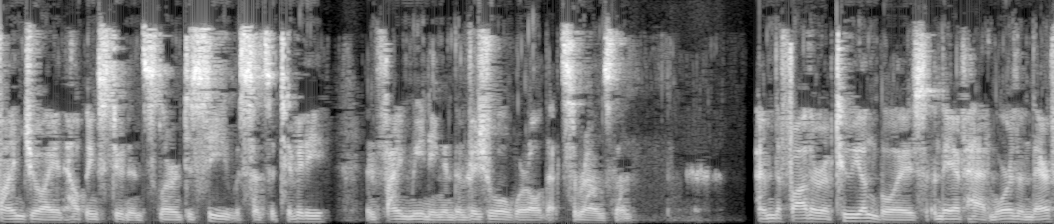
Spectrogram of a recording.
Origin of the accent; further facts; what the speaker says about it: California, United States; also born or lived in Manhattan, New York / Jackson Heights, Queens, New York; now in Queens, New York, United States; my hometown in California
